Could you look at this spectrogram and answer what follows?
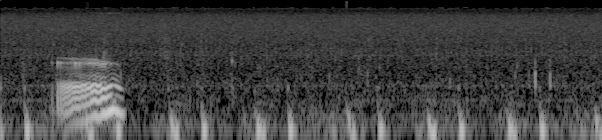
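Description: A brief rising, gurgling groan followed by a run of soft irregular gut clicks and pops: stomach growling, a normal digestive sound.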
